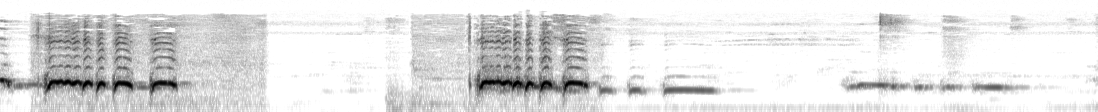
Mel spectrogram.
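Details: Zebra dove call from wild local and Bangkok-type birds, used to prompt silent caged birds to sing back: two bursts of quick rolling coo notes, then soft level drawn-out coos fading away.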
